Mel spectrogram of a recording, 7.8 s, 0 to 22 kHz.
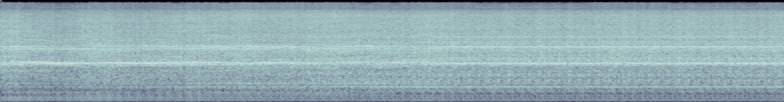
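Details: Caterpillar C13 diesel on its first run after overhaul: constant idle with a steady whistle on top, even and unchanging throughout, with no knocking or rattles. A healthy idle.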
